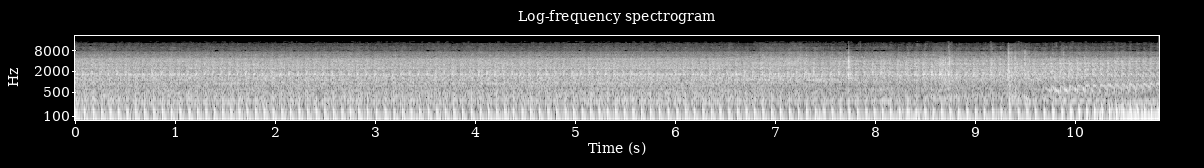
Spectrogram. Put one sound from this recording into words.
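A motorcycle engine idles with a fast, steady throb.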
